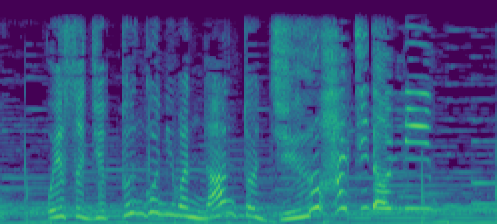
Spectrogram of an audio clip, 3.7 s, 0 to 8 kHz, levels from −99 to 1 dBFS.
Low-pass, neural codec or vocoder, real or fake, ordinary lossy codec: 7.2 kHz; none; real; none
